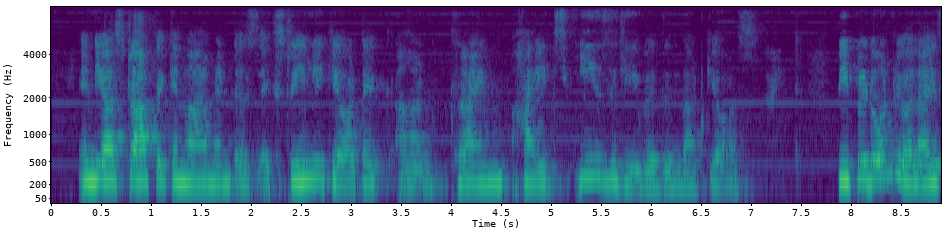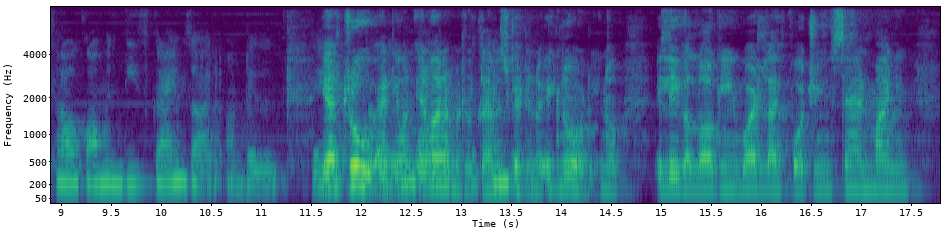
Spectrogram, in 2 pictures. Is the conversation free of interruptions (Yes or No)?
No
